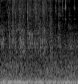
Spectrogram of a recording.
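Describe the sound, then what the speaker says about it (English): Dehumidifier water pours and trickles into a cup inside a BMW car camper, a short, close, steady splashing stream. "So that's dehumidified water that I just drink straight from the dehumidifier."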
